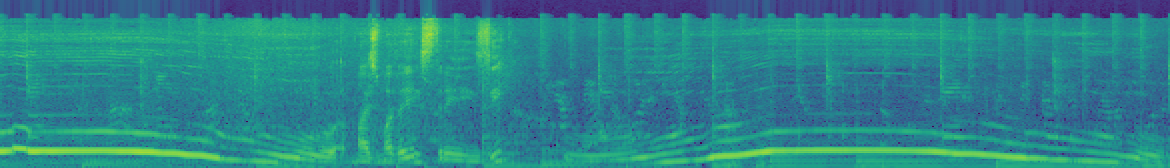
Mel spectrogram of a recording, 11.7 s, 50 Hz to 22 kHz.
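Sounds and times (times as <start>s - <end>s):
voice holding oo vowel with pen cap in mouth: 0.0s - 3.4s, 5.8s - 11.6s
speech: 3.7s - 5.2s.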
